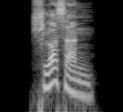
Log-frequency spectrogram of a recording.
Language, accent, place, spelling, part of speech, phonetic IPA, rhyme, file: German, Germany, Berlin, Schlossern, noun, [ˈʃlɔsɐn], -ɔsɐn, De-Schlossern.ogg
- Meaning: dative plural of Schlosser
